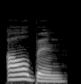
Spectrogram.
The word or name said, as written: alban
